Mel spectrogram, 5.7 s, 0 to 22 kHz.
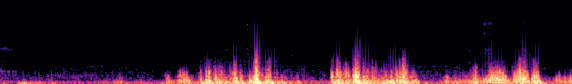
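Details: Taiga bean geese, recorded 10 March 2024, give deep, nasal honks in clustered bursts of several calls, over a low rumbling background.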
